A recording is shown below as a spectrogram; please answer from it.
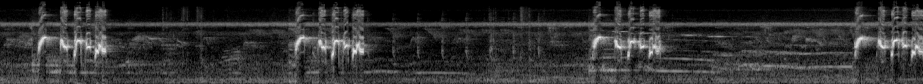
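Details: Song of a red-whiskered bulbul, played to train caged birds: four brisk, tuneful phrases of slurred whistled notes roughly every three seconds, quieter chirps and a high continuous whine in the background.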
